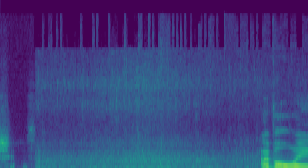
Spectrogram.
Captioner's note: river roaring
